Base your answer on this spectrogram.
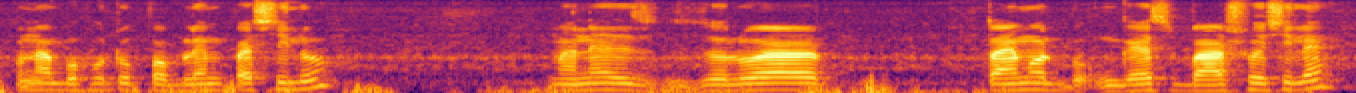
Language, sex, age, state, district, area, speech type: Assamese, male, 30-45, Assam, Golaghat, urban, spontaneous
